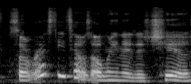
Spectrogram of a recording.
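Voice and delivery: ordinary talk, nothing marked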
